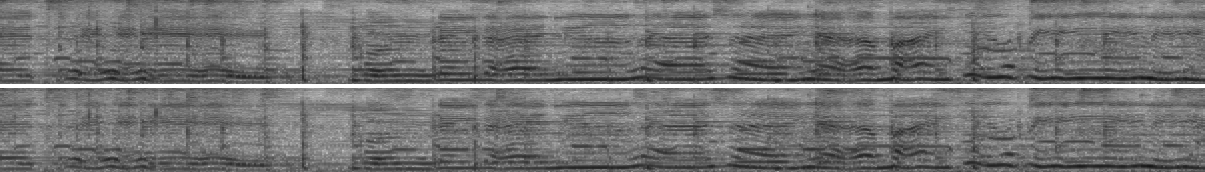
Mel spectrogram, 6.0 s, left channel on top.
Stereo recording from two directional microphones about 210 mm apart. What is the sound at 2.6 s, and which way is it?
Music, 35° left (ahead or behind).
